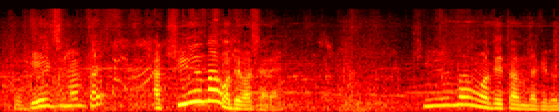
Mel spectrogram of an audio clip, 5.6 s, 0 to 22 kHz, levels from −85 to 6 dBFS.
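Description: At 0.95 to 0.97 s a skip ahead occurs: roughly 0.4 s of audio was discarded while later material was already queued, so playback leaps forward with no filler. The sound on either side is spliced together abruptly, leaving an audible jump in continuity.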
